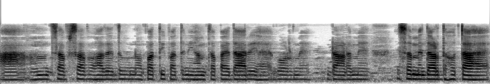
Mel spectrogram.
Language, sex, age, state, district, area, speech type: Hindi, female, 45-60, Bihar, Vaishali, rural, spontaneous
